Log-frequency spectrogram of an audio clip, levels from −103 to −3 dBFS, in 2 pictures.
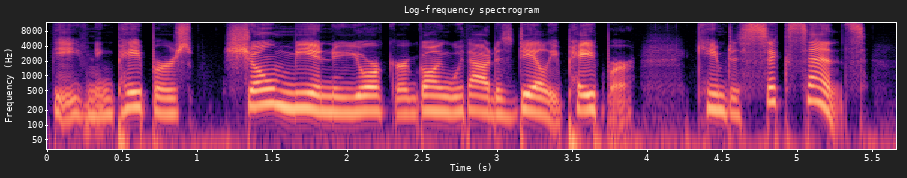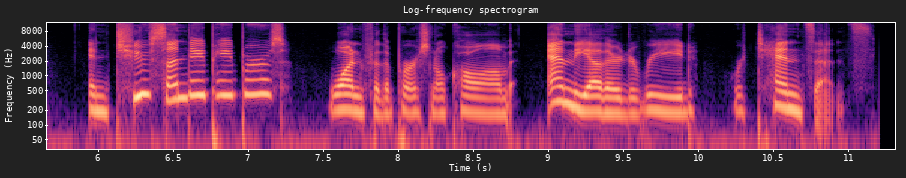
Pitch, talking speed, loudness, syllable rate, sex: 225 Hz, 160 wpm, -20 LUFS, 5.5 syllables/s, female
